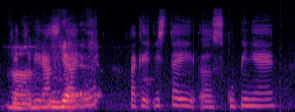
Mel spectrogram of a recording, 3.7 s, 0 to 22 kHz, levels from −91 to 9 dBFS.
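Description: From 0.0 to 0.37 s the speech sags in short pieces by up to about 15 dB. This is likely speech suppressed in double talk: with both ends active at once, the echo canceller could not separate the local talker from loudspeaker echo and turned both down. Unlike a packet dropout, the level dips rather than falling to silence.

From 1.17 to 1.27 s a faint copy of the speech comes back 379 ms late, roughly 15 dB below it. This is likely echo leak, where sound from a loudspeaker slipped past the canceller and was sent back. The single, clearly delayed repeat sets it apart from room reverberation, which smears continuously.

Overlapping its tail, from 1.25 to 1.65 s, the suppression returns, shallower this time at about 10 dB.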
